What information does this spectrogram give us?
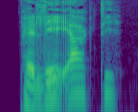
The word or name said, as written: palæagtig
